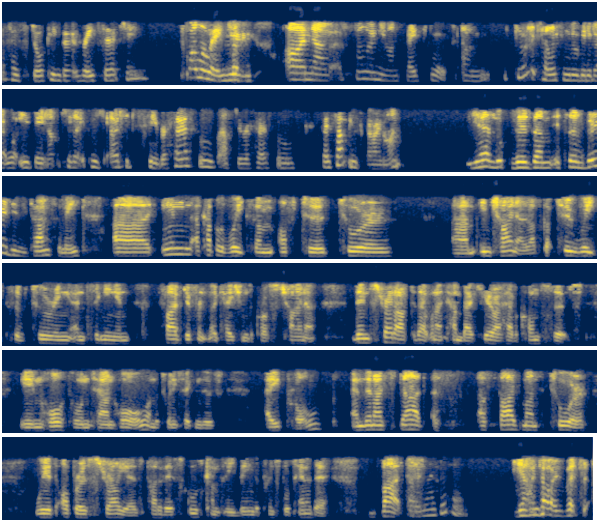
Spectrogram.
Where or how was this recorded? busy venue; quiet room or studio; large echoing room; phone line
phone line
